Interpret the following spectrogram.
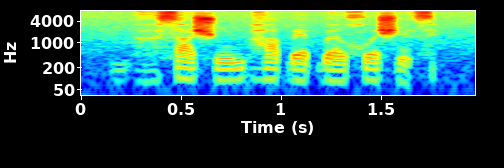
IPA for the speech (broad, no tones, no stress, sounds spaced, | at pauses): bʱ ə̤ s a ʃ ũ bʱ a ɓ ɛ ɓ ɜ χʷ æ ʃ ɛ̃ s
